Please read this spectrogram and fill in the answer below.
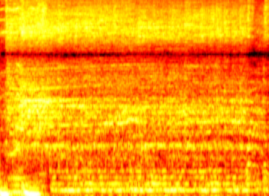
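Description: Loud electronic dance music played over a nightclub sound system. The kick drum stops under a second in, leaving held synth tones without a beat.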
